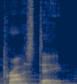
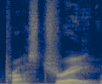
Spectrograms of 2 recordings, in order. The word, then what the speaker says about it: prostrate: You see bowing and kneeling and get on your face and prostrate and not prostate, prostrate.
